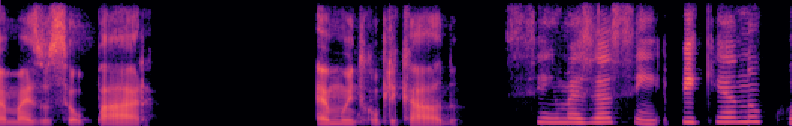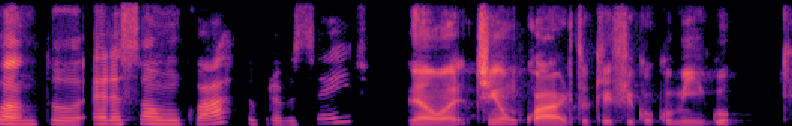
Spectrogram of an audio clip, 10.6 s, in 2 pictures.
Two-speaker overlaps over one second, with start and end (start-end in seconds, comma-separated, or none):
none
